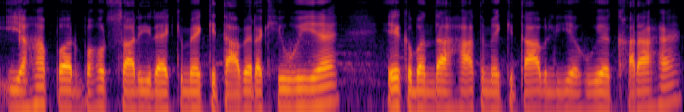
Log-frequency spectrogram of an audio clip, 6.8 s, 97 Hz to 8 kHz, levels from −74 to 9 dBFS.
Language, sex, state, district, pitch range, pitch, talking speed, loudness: Hindi, male, Bihar, West Champaran, 110-120 Hz, 115 Hz, 165 wpm, -17 LUFS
